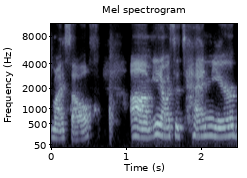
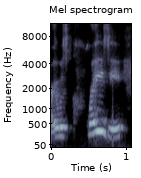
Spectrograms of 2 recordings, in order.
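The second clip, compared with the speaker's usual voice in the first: plain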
